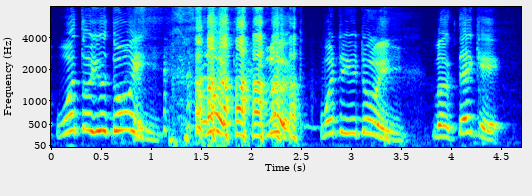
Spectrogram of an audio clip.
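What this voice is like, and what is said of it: Bad put-on Indian accent. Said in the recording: “That's the worst idiot accent I've ever heard.”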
